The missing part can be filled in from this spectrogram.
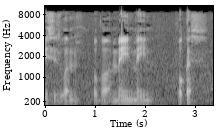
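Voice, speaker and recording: A man speaks with ordinary pitch variation. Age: 70s. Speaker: politician, party chairman and presidential candidate. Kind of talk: interview statement. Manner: halting, many fillers.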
